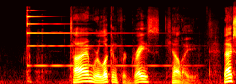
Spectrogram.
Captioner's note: bell rings, time expires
